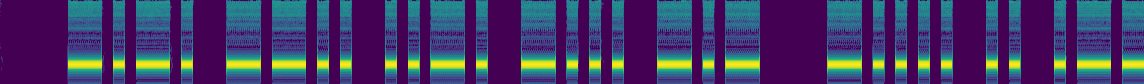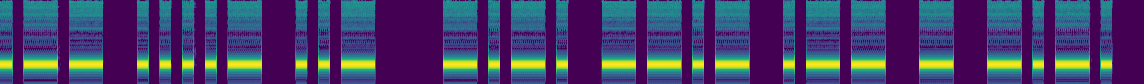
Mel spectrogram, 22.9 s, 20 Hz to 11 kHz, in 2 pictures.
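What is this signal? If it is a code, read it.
Morse code, heard as a keyed tone, about 10 wpm, 800 Hz. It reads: CZFBK 6I14U CQWTC
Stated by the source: Morse revision exercise for French radio amateurs at 10 words per minute.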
